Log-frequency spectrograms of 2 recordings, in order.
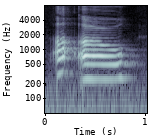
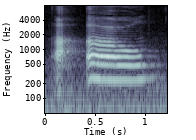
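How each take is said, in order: Both takes have the same delivery.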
